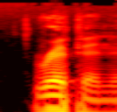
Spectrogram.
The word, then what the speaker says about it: Ripon: Ripon is how it's pronounced.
